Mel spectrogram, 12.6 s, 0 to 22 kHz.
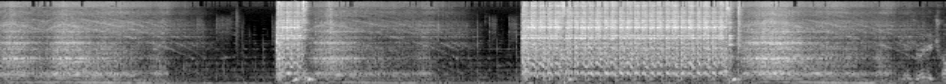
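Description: A Reliant Regal Supervan 3 engine cranks repeatedly as it tries to start, with rhythmic starter churning in several bursts separated by short pauses and brief coughs of firing, close and loud.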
